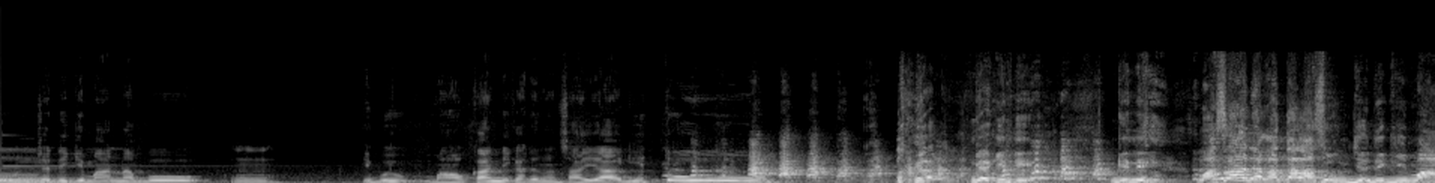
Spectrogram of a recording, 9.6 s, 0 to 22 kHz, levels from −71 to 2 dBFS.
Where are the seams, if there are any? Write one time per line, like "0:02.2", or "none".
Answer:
none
